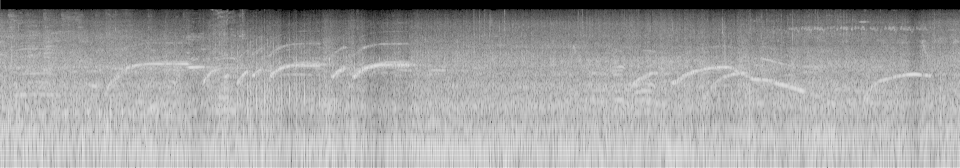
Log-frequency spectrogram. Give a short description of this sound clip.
Engine is running, a siren is sounding. People are talking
